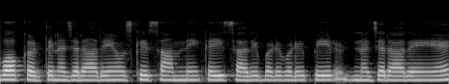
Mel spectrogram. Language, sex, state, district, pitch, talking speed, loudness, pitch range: Hindi, female, Uttar Pradesh, Varanasi, 205 Hz, 215 wpm, -19 LUFS, 200-210 Hz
